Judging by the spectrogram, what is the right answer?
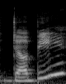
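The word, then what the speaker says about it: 더비: In Korean, it's pronounced as dubby.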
